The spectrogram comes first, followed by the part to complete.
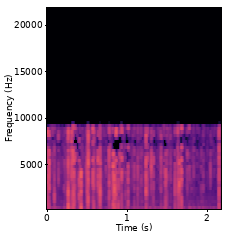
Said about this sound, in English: Dry grasses flare up, snapping and crackling as orange flames consume the prairie.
